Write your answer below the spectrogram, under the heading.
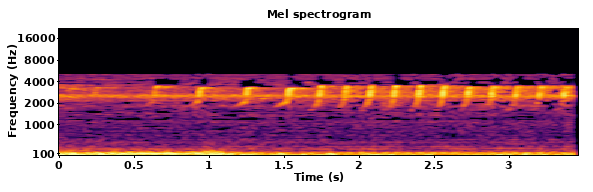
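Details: Bald eagle nest in southwest Florida, nest camera, morning of 27 February 2024. About a dozen high, squeaky rising notes tumble out in an uneven rapid chatter across three seconds, with strong low-frequency rumble underneath.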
